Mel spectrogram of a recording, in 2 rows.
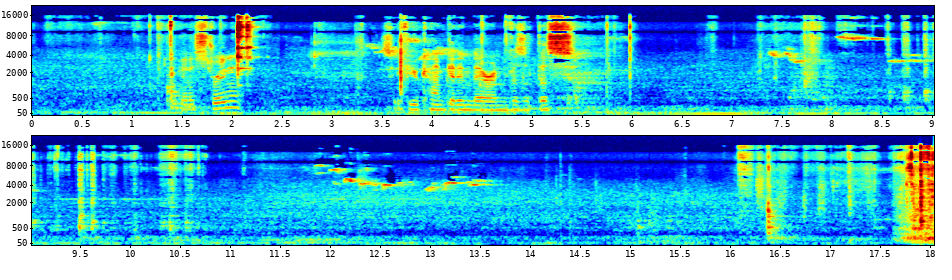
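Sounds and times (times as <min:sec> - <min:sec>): birds chirping: 0:02.7 - 0:06.0, 0:07.2 - 0:09.5.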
